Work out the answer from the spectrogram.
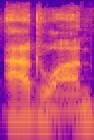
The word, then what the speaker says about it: Aduan: So, it's pronounced Adwan, but trust me, it doesn't offend me.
